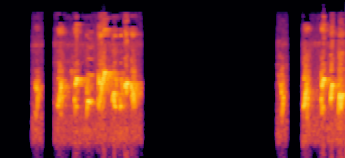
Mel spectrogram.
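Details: Streaked bulbul song: a short introductory note, then a fast bubbling phrase, repeated after a pause with the same pattern.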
